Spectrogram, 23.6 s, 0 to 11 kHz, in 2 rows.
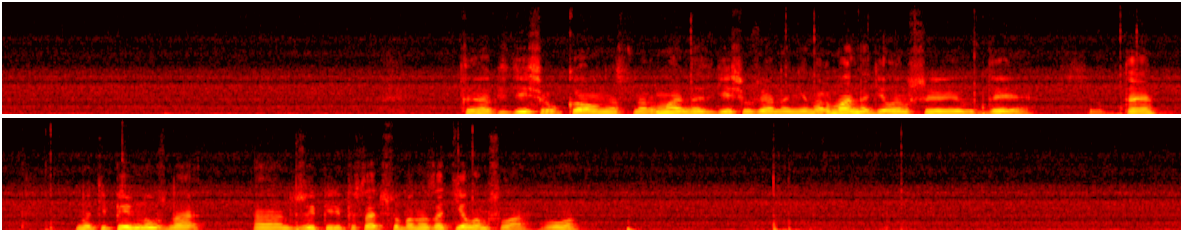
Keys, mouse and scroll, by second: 7.9 click, 9.6 shift+d, 12.4 middle click, 14.8 g, 19.5 i, 20.9-23.5 drag.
